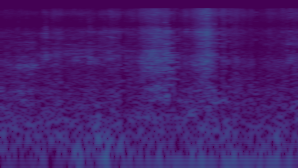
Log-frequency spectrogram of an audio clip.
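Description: Leaves rustle close by.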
